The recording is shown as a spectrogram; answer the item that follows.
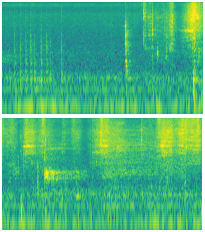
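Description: Faint scratching of a pen tip inking on thick watercolour paper, mixed with the rustle and slide of the card being turned on the desk, in short irregular strokes that grow busier about two seconds in.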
